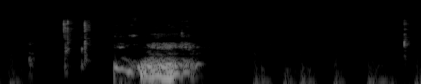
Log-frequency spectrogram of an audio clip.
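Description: Computer mouse scroll wheel clicking in a quick run of short ticks as a web page is scrolled, after a brief murmured vocal sound.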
